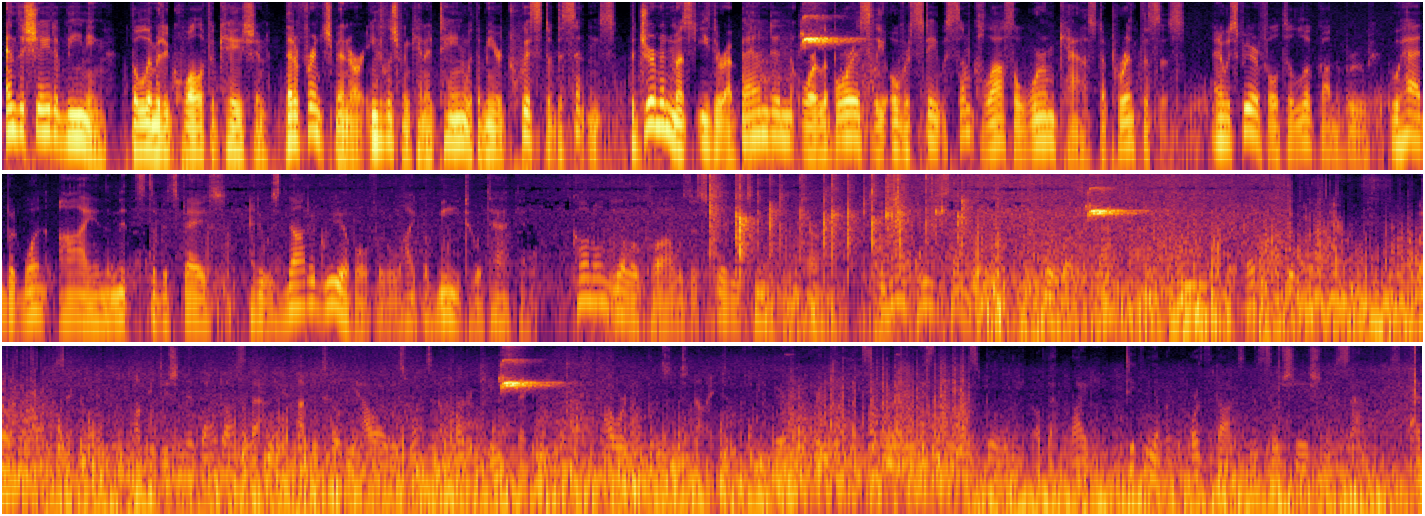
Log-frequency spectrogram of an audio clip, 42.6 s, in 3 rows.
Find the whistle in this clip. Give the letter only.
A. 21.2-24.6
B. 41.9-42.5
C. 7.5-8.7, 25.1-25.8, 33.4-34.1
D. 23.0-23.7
C.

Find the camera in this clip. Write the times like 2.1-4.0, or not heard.
23.0-23.7.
